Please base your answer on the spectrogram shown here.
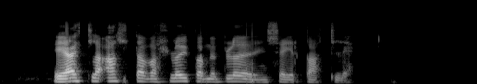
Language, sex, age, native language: Icelandic, male, 20-29, Italian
